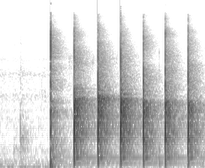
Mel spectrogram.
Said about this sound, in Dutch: applaus. Applaus. Ja. Applaus.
